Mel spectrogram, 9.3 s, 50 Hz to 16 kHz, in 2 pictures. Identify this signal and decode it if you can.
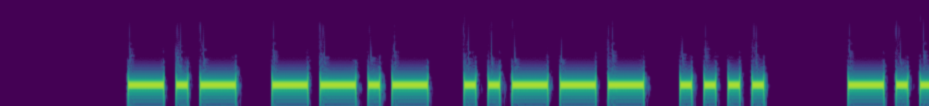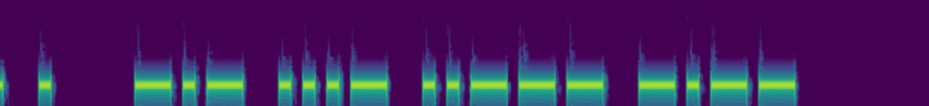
Morse code, heard as a keyed tone, about 20 wpm, 700 Hz. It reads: KQ2H DE KV2Y
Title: USA Callsign DE Callsign - 4 Characters - 20wpm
